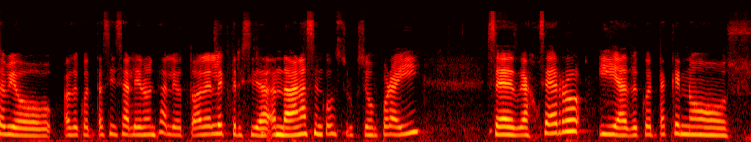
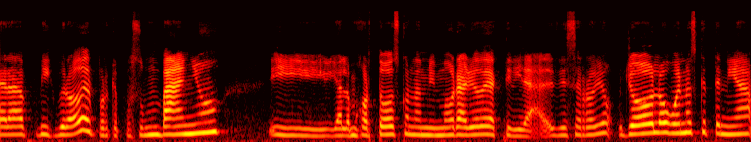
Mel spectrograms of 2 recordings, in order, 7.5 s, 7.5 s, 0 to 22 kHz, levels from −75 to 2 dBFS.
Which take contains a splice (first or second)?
first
